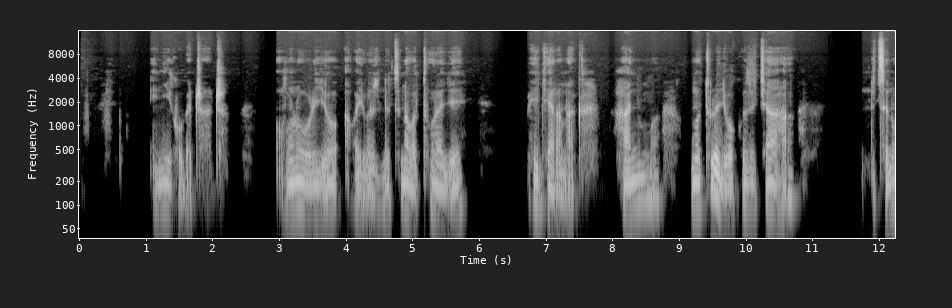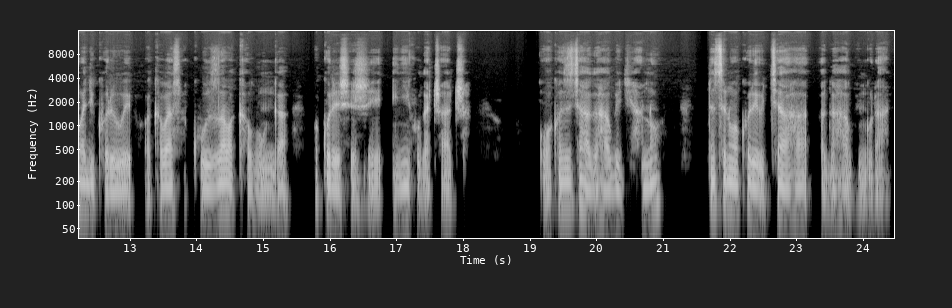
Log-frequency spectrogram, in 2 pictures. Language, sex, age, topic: Kinyarwanda, female, 25-35, government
